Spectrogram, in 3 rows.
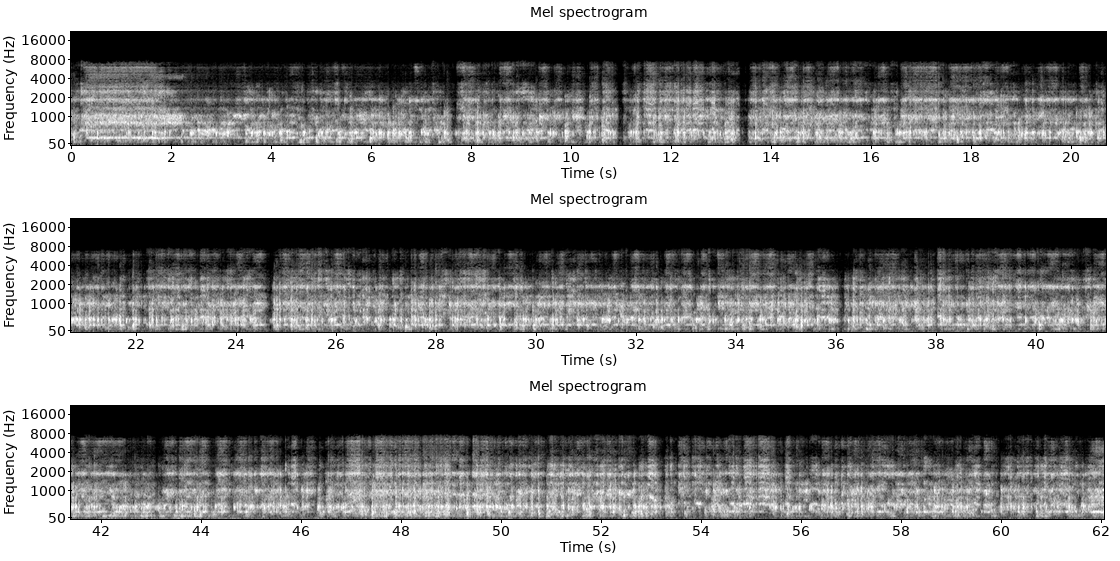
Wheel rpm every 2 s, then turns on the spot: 70, 70, 70, 70, 70, 70, 70, 70, 70, 70, 70, 70, 70, 70, 70, 70, 70, 70, 70, 70, 70, 70, 70, 90, 110, 120, 90, 70, 70, 70, 70.
none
